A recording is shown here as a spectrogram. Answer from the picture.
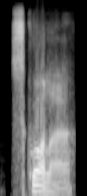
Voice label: "squalor", British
